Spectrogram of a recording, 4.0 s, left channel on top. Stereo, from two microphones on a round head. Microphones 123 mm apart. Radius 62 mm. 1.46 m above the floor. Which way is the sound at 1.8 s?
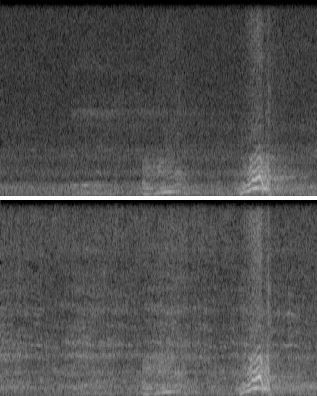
30° right (ahead or behind).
